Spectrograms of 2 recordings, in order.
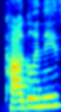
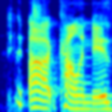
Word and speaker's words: Colonnese: So Lauren Colonnese, is that right? Colonnese is how we say it, but I am not particular.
